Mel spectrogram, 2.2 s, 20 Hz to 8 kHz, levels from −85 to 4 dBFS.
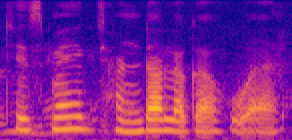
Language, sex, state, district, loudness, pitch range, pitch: Hindi, female, Uttar Pradesh, Lucknow, -19 LUFS, 230-250 Hz, 235 Hz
